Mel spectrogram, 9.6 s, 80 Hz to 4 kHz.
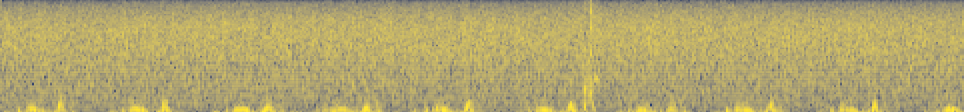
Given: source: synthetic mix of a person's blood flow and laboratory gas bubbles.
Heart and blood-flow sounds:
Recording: Doppler ultrasound of blood flow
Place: precordium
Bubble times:
5.80-6.03 s: bubbles
From the record:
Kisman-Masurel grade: 122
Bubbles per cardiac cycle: 1 to 2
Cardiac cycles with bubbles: 10 to 50%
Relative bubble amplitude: moderate (0.250 to 0.450)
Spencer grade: 2 (many but less than half of the cardiac periods contain bubble signals, singularly or in groups)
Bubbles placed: anywhere in the cardiac cycle

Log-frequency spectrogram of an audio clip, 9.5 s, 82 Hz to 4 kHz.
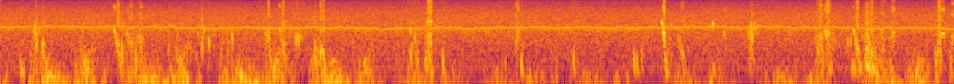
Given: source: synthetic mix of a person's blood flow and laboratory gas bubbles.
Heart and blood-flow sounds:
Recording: Doppler ultrasound of blood flow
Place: precordium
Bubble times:
0.18-0.26 s: bubbles
0.29-0.54 s: bubbles
1.12-1.49 s: bubbles
1.68-1.73 s: bubbles
1.94-2.13 s: bubbles
2.30-2.37 s: bubbles
2.63-3.06 s: bubbles
3.10-3.39 s: bubbles
4.06-4.36 s: bubbles
4.39-4.48 s: bubbles
5.14-5.27 s: bubbles
5.71-5.78 s: bubbles
6.31-6.45 s: bubbles
6.57-6.87 s: bubbles
7.10-7.19 s: bubbles
7.22-7.28 s: bubbles
7.45-7.60 s: bubbles
8.12-8.38 s: bubbles
8.44-8.97 s: bubbles
9.32-9.55 s: bubbles
From the record:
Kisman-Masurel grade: 243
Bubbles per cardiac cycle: several, 3 to 8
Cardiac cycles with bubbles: 100%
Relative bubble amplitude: loud (0.450 to 0.775)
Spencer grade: 3 (all of the cardiac periods contain showers or single bubble signals, but not dominating or overriding the cardiac motion signals)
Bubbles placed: anywhere in the cardiac cycle

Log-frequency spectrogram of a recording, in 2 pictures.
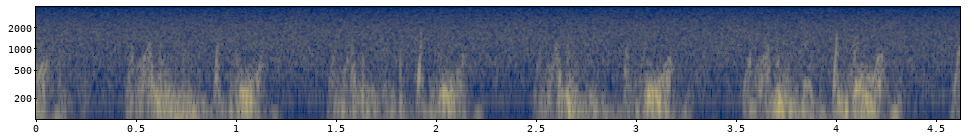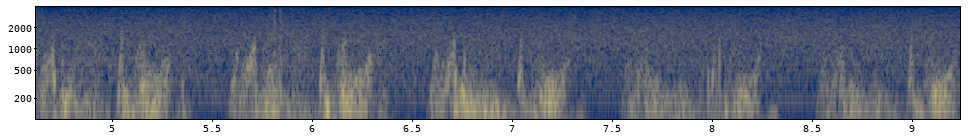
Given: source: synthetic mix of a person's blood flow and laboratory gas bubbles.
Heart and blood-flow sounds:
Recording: Doppler ultrasound of blood flow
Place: precordium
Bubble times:
3.83-3.92 s: bubbles
5.33-5.39 s: bubbles
5.63-5.72 s: bubbles
5.75-5.96 s: bubbles
From the record:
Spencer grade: 2 (many but less than half of the cardiac periods contain bubble signals, singularly or in groups)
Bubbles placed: only in the low amplitude regions of the cardiac cycle

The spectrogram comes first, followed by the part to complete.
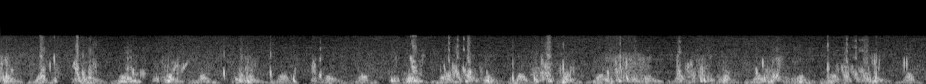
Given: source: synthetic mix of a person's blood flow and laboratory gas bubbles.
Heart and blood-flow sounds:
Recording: Doppler ultrasound of blood flow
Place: precordium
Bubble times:
0.00-0.18 s: bubbles
0.38-0.61 s: bubbles
0.70-0.99 s: bubbles
1.18-1.47 s: bubbles
1.54-1.90 s: bubbles
2.20-2.28 s: bubbles
2.37-2.56 s: bubbles
2.67-2.75 s: bubbles
2.90-2.99 s: bubbles
3.10-3.25 s: bubbles
3.89-4.26 s: bubbles
4.37-4.93 s: bubbles
5.09-5.17 s: bubbles
5.30-5.54 s: bubbles
5.57-5.76 s: bubbles
5.99-6.53 s: bubbles
6.75-7.12 s: bubbles
7.21-7.30 s: bubbles
7.53-7.84 s: bubbles
8.25-8.80 s: bubbles
9.01-9.11 s: bubbles
From the record:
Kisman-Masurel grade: 243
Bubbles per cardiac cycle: several, 3 to 8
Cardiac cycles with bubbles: 100%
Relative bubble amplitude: loud (0.450 to 0.775)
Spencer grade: 3 (all of the cardiac periods contain showers or single bubble signals, but not dominating or overriding the cardiac motion signals)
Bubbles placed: anywhere in the cardiac cycle

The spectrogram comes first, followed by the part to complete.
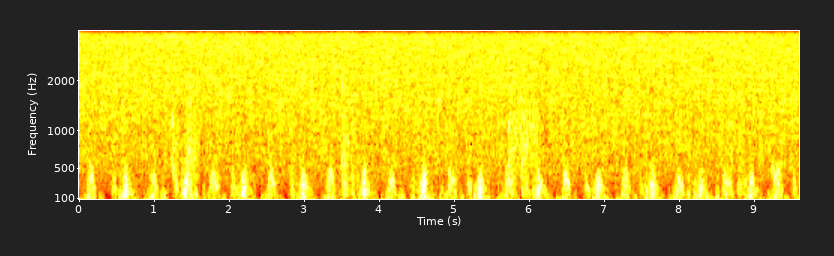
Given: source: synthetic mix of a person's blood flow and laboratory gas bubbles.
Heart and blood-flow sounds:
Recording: Doppler ultrasound of blood flow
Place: precordium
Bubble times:
1.07-1.61 s: bubbles
3.46-3.74 s: bubbles
5.67-6.13 s: bubbles
8.66-8.75 s: bubbles
8.78-8.88 s: bubbles
9.22-9.39 s: bubbles
From the record:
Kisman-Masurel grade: 121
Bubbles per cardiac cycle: 1 to 2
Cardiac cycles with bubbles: 10 to 50%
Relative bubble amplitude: barely perceptible (0.100 to 0.250)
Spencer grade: 2 (many but less than half of the cardiac periods contain bubble signals, singularly or in groups)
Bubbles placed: anywhere in the cardiac cycle

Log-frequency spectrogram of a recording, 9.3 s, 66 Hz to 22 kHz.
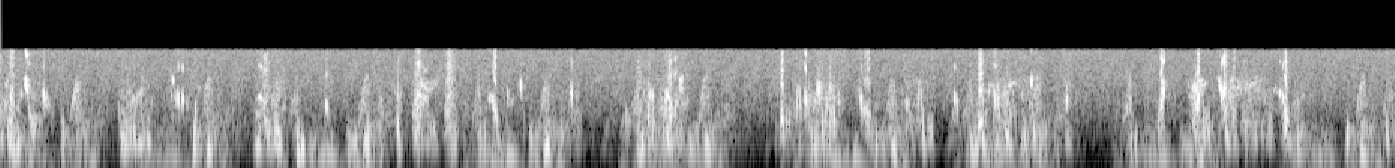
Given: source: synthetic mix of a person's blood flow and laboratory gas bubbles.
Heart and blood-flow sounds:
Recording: Doppler ultrasound of blood flow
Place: precordium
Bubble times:
0.00-0.36 s: bubbles
0.78-1.04 s: bubbles
1.11-1.34 s: bubbles
1.68-1.92 s: bubbles
2.14-2.21 s: bubbles
2.50-2.58 s: bubbles
2.62-2.71 s: bubbles
2.74-3.06 s: bubbles
3.22-3.51 s: bubbles
3.72-3.88 s: bubbles
4.15-4.60 s: bubbles
5.17-5.63 s: bubbles
5.71-5.86 s: bubbles
6.01-6.24 s: bubbles
6.32-6.42 s: bubbles
6.47-6.95 s: bubbles
7.07-7.16 s: bubbles
7.69-7.80 s: bubbles
7.91-8.71 s: bubbles
9.21-9.31 s: bubbles
From the record:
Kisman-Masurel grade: 342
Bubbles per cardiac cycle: rolling drumbeat, 9 or more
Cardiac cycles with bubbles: 100%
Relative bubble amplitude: moderate (0.250 to 0.450)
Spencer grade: 3 (all of the cardiac periods contain showers or single bubble signals, but not dominating or overriding the cardiac motion signals)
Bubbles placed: only in the low amplitude regions of the cardiac cycle

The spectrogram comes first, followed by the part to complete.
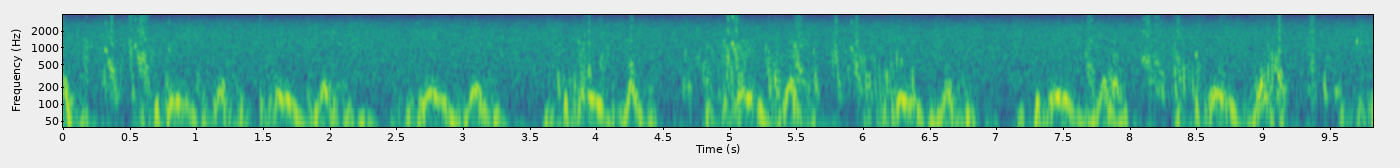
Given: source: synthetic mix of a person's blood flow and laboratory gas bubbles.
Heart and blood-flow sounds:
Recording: Doppler ultrasound of blood flow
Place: precordium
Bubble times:
0.13-0.23 s: bubbles
0.28-0.70 s: bubbles
0.76-0.85 s: bubbles
0.99-1.04 s: bubbles
3.69-4.12 s: bubbles
4.22-4.32 s: bubbles
4.64-5.19 s: bubbles
5.25-5.69 s: bubbles
5.74-6.43 s: bubbles
7.65-7.77 s: bubbles
7.83-7.98 s: bubbles
8.06-8.57 s: bubbles
8.66-8.74 s: bubbles
8.90-9.20 s: bubbles
9.33-9.61 s: bubbles
9.68-9.75 s: bubbles
From the record:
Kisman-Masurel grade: 332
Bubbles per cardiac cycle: rolling drumbeat, 9 or more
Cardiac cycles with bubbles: 50 to 99%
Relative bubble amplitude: moderate (0.250 to 0.450)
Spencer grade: 3 (all of the cardiac periods contain showers or single bubble signals, but not dominating or overriding the cardiac motion signals)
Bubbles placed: anywhere in the cardiac cycle

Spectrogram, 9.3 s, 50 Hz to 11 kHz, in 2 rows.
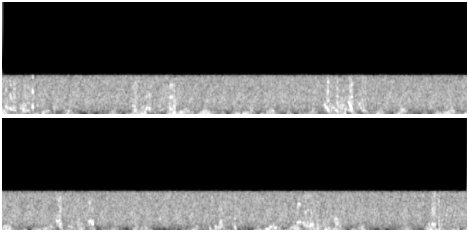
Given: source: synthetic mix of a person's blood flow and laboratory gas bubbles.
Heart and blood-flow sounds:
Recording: Doppler ultrasound of blood flow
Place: precordium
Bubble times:
0.00-0.39 s: bubbles
1.21-1.78 s: bubbles
3.19-3.71 s: bubbles
5.17-5.31 s: bubbles
5.39-5.61 s: bubbles
6.70-6.87 s: bubbles
6.90-7.04 s: bubbles
7.31-7.44 s: bubbles
7.60-8.05 s: bubbles
8.89-9.25 s: bubbles
From the record:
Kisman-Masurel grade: 222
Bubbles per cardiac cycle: several, 3 to 8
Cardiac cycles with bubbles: 10 to 50%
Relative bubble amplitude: moderate (0.250 to 0.450)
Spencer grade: 2 (many but less than half of the cardiac periods contain bubble signals, singularly or in groups)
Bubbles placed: anywhere in the cardiac cycle

